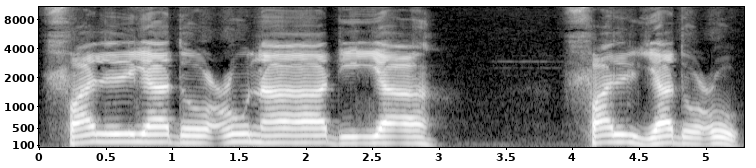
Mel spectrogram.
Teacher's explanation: لام کے اوپر توسط ہوگا، دال کے اوپر کلکلہ ہوگا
